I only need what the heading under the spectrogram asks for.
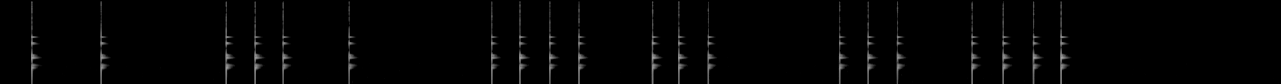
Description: Tap code, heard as taps on a metal pipe, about 4 knocks a second. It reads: ALSO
